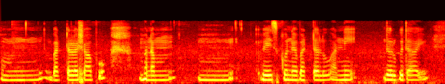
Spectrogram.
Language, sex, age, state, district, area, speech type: Telugu, female, 18-30, Telangana, Karimnagar, rural, spontaneous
